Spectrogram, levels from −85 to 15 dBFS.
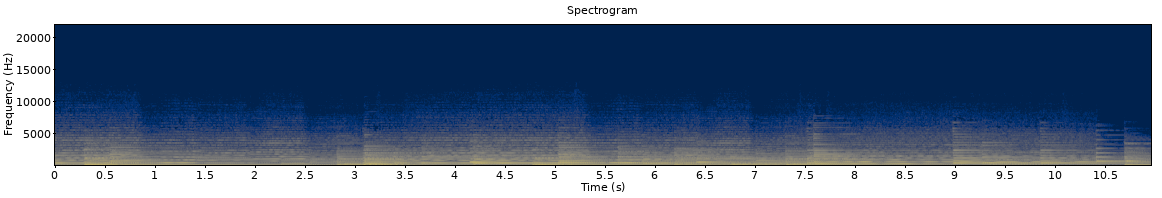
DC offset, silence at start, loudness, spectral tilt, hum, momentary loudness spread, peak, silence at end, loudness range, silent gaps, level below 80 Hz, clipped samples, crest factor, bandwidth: under 0.1%; 0 s; -20 LUFS; -8.5 dB/octave; none; 9 LU; -2 dBFS; 0 s; 3 LU; none; -36 dBFS; under 0.1%; 16 dB; 7.6 kHz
